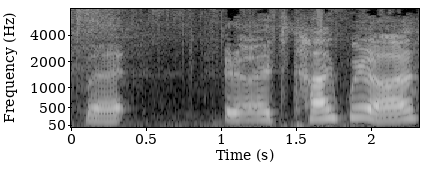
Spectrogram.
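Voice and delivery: very loud, high talk with words stretched by yawning. Recounting past events on video, speaker talks through a yawn. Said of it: "I gotta stop yawning".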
